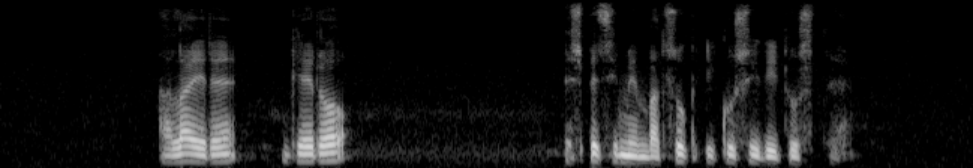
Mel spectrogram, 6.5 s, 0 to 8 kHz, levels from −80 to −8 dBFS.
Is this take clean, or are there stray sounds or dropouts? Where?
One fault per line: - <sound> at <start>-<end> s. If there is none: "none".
none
